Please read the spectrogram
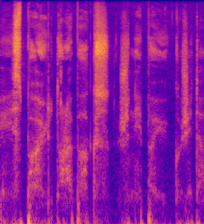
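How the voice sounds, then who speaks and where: A man whispers at a very slow pace. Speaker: ASMR and gaming video creator. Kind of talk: casual talk to camera.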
